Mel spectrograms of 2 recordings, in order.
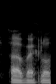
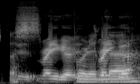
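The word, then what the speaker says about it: Jalen Reagor: They drafted Regular. Sorry. Then they always have Zach Ertz there. Rager, I think it's pronounced. Yeah, Jaden Rager.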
